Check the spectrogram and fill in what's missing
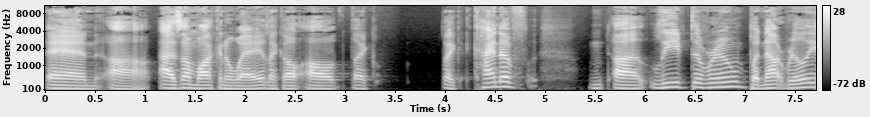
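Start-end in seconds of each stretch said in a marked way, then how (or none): none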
